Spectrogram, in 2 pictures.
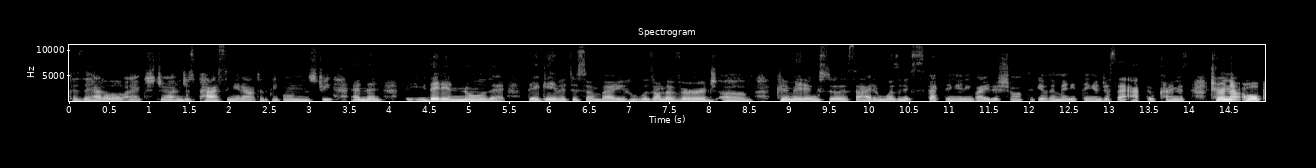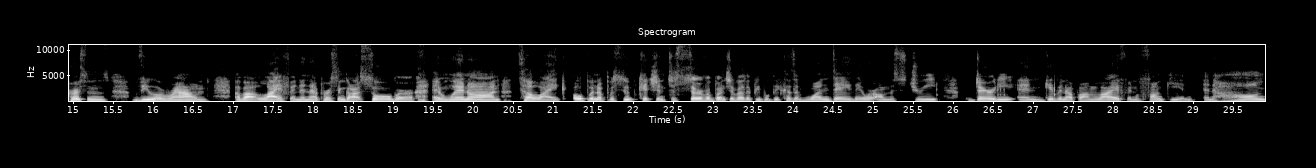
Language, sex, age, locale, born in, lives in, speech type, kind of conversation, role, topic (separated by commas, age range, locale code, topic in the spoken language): English, female, 45-49, en-US, United States, United States, conversation, unstructured, none, What are the benefits of volunteering locally?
